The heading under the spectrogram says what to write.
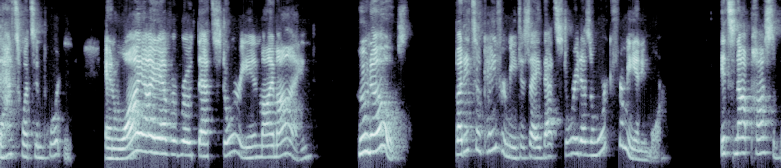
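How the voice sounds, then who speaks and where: With lively intonation and a high pitch, a woman speaks at a fairly slow pace, leaving long, frequent pauses. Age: 60s. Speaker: life coach. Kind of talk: casual chat.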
